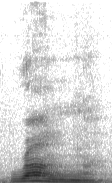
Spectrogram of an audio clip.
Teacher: example let's try both of them again make the vowel longer the final nasal is not very long it's just a little bit affixed to the end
